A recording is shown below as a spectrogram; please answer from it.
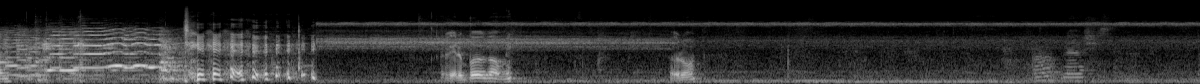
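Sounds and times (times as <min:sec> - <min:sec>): cricket chorus: 0:01.9 - 0:12.0.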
